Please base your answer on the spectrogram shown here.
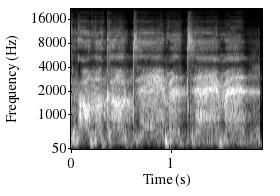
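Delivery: harsh forced whisper, like a hushed scream; whisper yelling. Shown as a demonstration. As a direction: scream it, but only in a whisper. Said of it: "I would just, like, whisper scream".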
